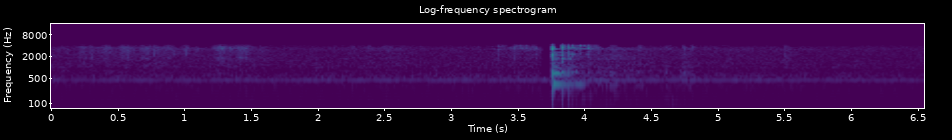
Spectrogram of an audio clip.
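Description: A steady, faint hum with one sharp knock a little over halfway through that rings briefly before dying away.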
